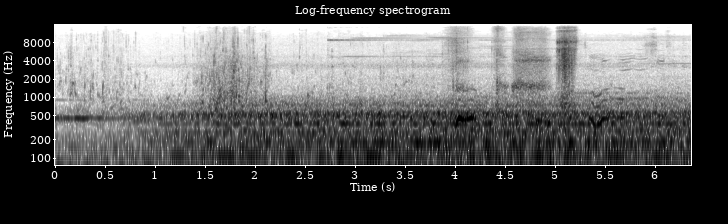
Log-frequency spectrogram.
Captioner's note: water bubbling; sobbing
